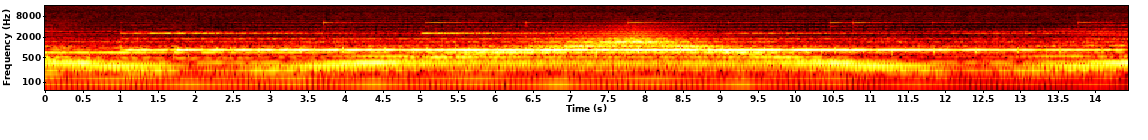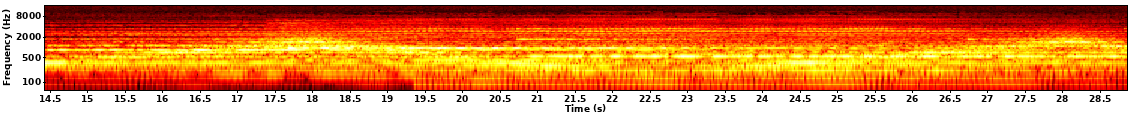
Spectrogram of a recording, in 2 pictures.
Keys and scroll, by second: 2.5 9, 3.0 Return, 3.0 5, 17.4 z, 18.8 3, 18.9 Return.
